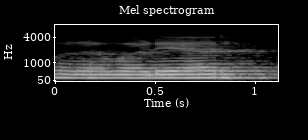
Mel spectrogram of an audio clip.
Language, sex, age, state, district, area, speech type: Goan Konkani, female, 45-60, Goa, Murmgao, rural, spontaneous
